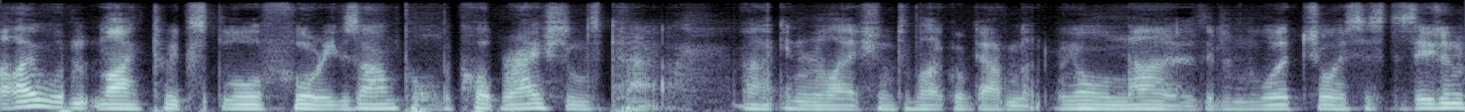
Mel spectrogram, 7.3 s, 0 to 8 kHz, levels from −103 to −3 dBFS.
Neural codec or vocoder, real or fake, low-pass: codec, 44.1 kHz, 2.6 kbps, DAC; fake; 7.2 kHz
